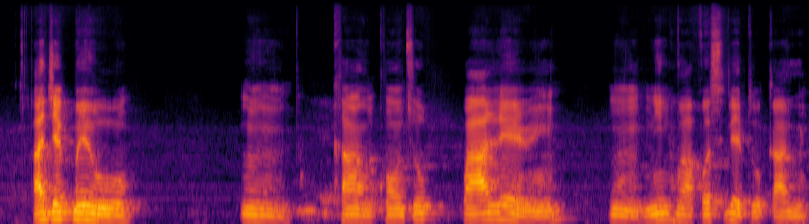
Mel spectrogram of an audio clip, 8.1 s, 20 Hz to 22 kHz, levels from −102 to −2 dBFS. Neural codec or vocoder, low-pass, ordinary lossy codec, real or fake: codec, 44.1 kHz, 7.8 kbps, Pupu-Codec; 19.8 kHz; none; fake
